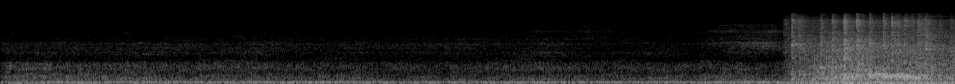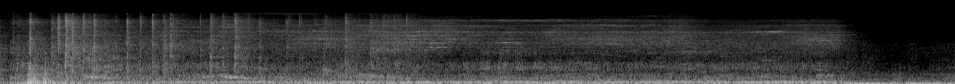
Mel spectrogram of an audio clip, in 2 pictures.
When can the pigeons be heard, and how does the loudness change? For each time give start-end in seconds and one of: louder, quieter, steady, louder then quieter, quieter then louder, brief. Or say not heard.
7.8-14.2 quieter.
